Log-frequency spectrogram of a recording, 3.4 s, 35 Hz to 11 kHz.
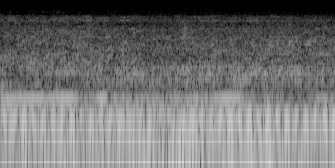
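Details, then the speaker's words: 1973 Dodge LA 318 V8 on an engine run stand, first start after sitting about 10 years, running on an electric fuel pump with good oil pressure; deep, smooth rumble, steady with no knocks, ticks or misses, a normal idle. "give her a give her a go foreign [Applause] sounds great the fuel pump on oh okay oh yeah yep"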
